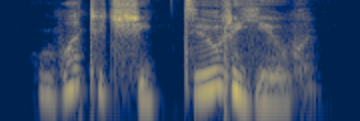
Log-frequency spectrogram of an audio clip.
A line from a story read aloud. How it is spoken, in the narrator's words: Vicky breathed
